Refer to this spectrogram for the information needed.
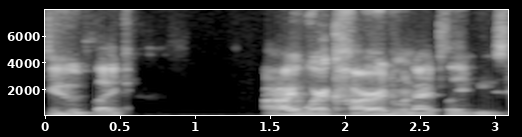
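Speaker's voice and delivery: ordinary talk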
